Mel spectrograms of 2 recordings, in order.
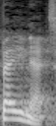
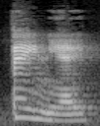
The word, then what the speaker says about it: beignet: - That is 100% bay nets, innit? 100%. - Beignet. - Beignet.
